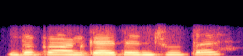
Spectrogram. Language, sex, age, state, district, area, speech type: Kashmiri, female, 30-45, Jammu and Kashmir, Ganderbal, rural, conversation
